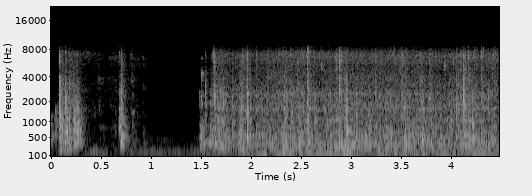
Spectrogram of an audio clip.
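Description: Hand-cranked Xyron adhesive machine feeding paper sheets through its rollers. After a single click and a short quiet gap, a steady mechanical churning with faint ticks starts about a second and a half in as the crank is turned.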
